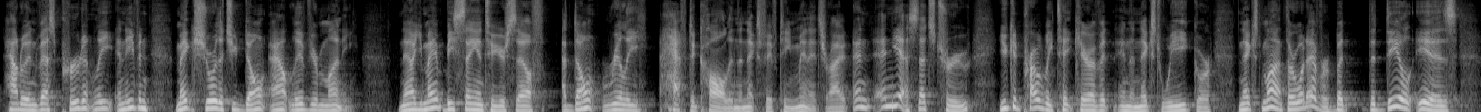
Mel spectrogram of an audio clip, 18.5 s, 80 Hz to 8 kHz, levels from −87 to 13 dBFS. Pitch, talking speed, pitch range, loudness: 145 Hz, 190 wpm, 125-170 Hz, -16 LUFS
